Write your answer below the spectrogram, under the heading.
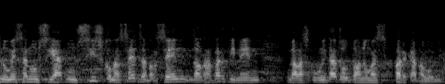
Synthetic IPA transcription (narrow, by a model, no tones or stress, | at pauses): numesanunsiat̪unsiskɔməsɛdd͡zzəpəɾsend̪əlˠrəpəɾt̪imen | d̪ələskumunit̪azəwt̪ɔnuməspəɾkət̪əlṵɲə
